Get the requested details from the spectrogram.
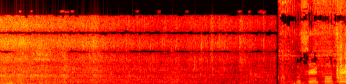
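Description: Water splashes as children play in a pool.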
